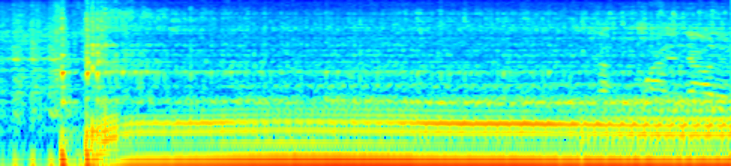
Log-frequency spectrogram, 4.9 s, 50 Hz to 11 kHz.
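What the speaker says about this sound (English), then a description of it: "You just need to start up and let it idle" A 1994 Volkswagen T4 camper van engine catches with a brief clatter and then settles into a steady, loud, even idle that continues to the end.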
